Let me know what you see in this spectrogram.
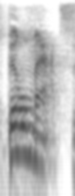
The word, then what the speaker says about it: Bill Matz: It's two syllables, Bill Matz. It's very easy.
